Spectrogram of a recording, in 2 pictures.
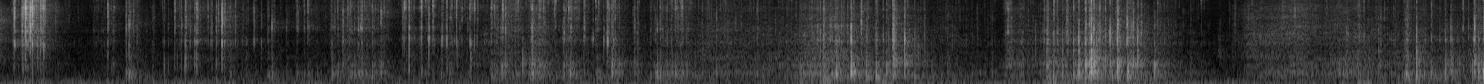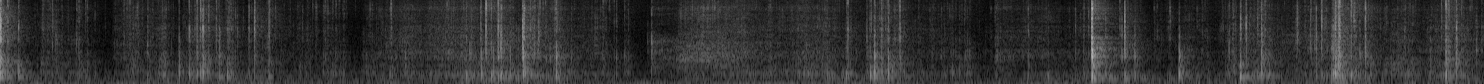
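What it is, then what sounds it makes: Dry soap shavings being crushed. A heap of thin, dry pink and blue soap shavings is pressed flat and crushed against a table by hands with long nails. Dense, bright crinkling and crunching continue throughout, with louder crushing bursts and very little low end.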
